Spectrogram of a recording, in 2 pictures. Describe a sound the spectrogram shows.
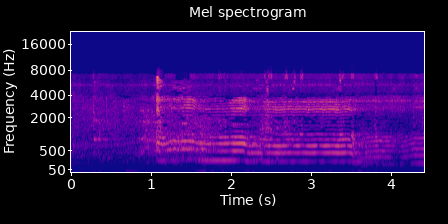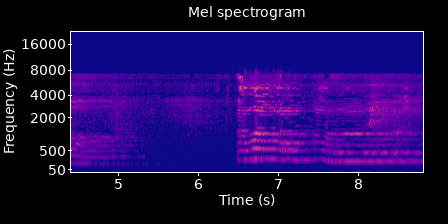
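A group of young men sing together in close harmony without instruments, amplified through microphones in a large hall.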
